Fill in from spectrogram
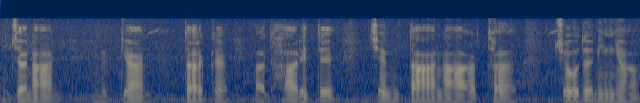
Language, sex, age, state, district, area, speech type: Sanskrit, male, 18-30, Bihar, East Champaran, urban, spontaneous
